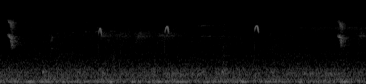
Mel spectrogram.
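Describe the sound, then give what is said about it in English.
Faint, high chirping calls from birds at a nest, several short, sharp notes spaced out over a soft, steady background hiss. “I'm at the nest. Definitely hear the calls.”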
